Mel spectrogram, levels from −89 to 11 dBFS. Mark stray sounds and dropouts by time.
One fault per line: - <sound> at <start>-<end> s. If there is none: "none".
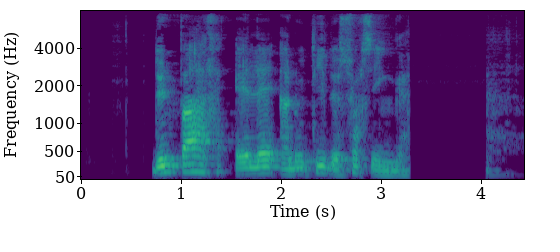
none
